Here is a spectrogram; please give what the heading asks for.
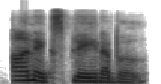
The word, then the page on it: Unexplainable: Indian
